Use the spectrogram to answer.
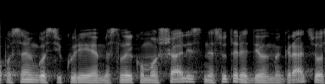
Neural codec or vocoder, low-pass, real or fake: none; 5.4 kHz; real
